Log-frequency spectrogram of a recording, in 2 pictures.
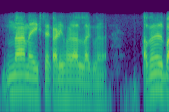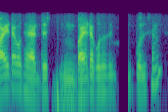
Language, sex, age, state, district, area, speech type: Bengali, male, 18-30, West Bengal, Jhargram, rural, conversation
